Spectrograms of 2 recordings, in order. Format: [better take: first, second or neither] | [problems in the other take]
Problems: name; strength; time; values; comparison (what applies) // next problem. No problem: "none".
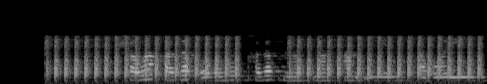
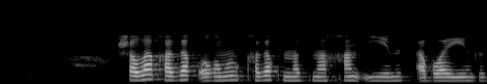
second | background sound (Gunshot, gunfire); 1 dB above the speech // room echo; dies away in 0.7 s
